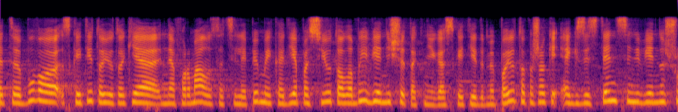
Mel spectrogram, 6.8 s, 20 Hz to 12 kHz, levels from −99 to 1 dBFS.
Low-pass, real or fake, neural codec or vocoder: 7.2 kHz; real; none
